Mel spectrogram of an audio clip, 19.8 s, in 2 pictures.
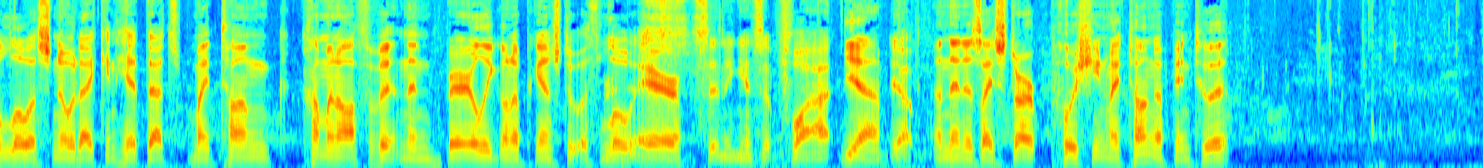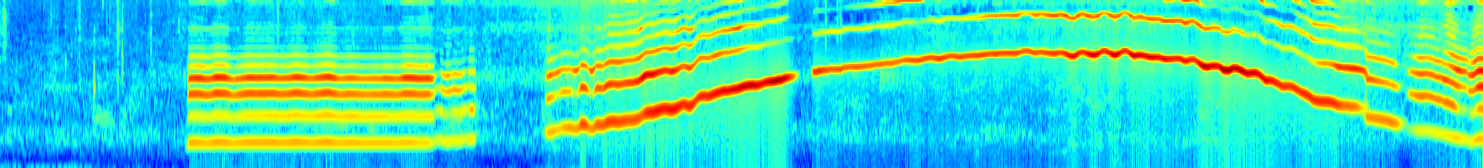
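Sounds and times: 
speech: 0.0s - 8.3s
elk call blown to mimic a European ambulance siren: 11.1s - 19.7s.

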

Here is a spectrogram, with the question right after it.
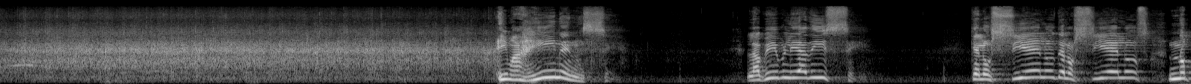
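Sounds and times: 
audience applause: 0.0s - 5.1s
speech: 5.0s - 6.2s, 7.5s - 8.7s, 9.7s - 11.9s.

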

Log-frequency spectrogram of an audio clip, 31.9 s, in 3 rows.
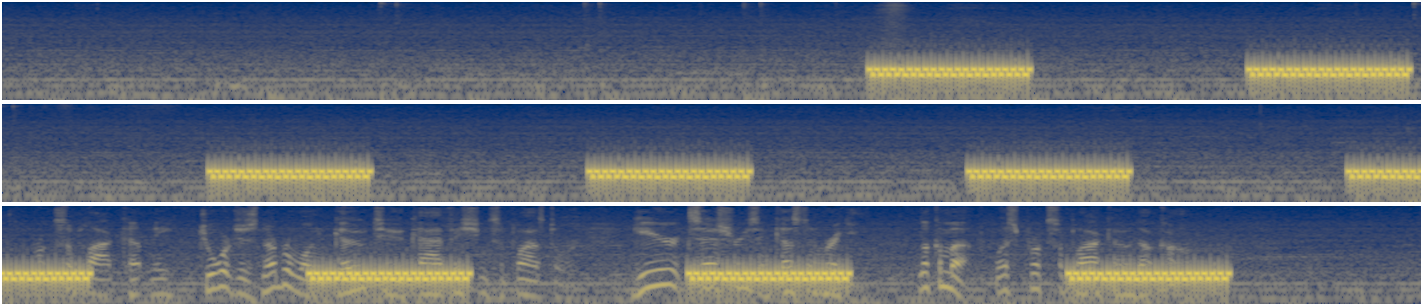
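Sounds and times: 
telephone ringback tone while calling two people at once: 6.5s - 7.8s, 9.4s - 10.6s, 12.2s - 13.4s, 15.0s - 16.3s, 17.9s - 19.1s, 20.7s - 22.0s, 23.6s - 24.8s, 26.4s - 27.6s, 29.3s - 30.5s
speech: 22.8s - 27.6s, 28.2s - 30.2s.

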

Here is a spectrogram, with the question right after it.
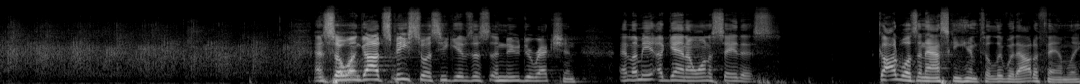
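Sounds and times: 
audience applause: 0.0s - 3.4s
speech: 3.1s - 7.8s, 8.8s - 10.7s.

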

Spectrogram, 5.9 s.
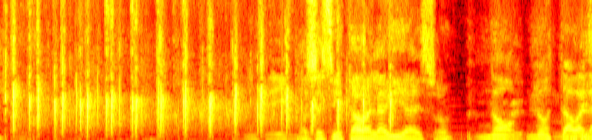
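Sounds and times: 
improvised applause: 0.0s - 4.3s
speech: 2.5s - 5.9s.

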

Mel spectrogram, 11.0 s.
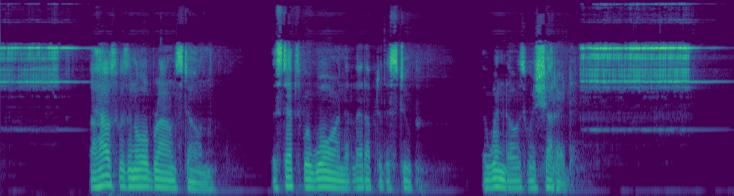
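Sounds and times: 
electric doorbell buzzing: 0.0s - 1.3s, 8.7s - 11.0s
speech: 1.4s - 3.3s, 4.1s - 6.5s, 7.2s - 8.8s.

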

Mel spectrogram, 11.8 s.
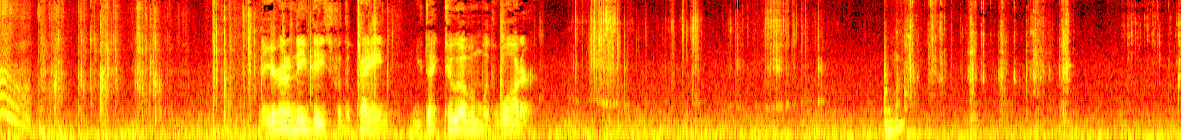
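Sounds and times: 
packets crinkling and rustling in a med kit: 0.0s - 3.2s
speech: 2.6s - 5.5s.

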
